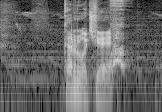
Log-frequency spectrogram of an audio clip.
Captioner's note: robodog barking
